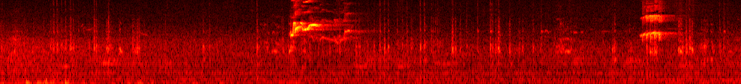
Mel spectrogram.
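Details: Visiting wild rainbow lorikeets at a feeding tray in Queensland, Australia: two brief, harsh, high screeching chirps come about three seconds apart over a quiet, faintly buzzing background.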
